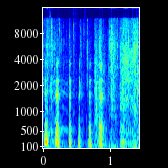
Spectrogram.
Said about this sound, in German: Ja, und zu einer gemütlichen Sendung gehört eine Tüte Chips. Soll ich mal auf?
